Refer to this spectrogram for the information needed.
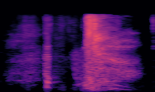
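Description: A single loud sneeze: a quick breathy intake, a sharp catch, then a forceful burst of air that trails off, with no talking.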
